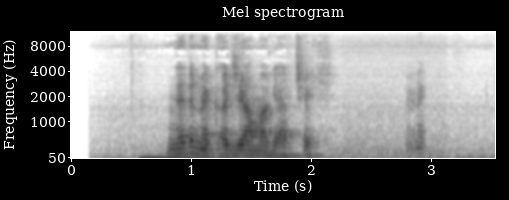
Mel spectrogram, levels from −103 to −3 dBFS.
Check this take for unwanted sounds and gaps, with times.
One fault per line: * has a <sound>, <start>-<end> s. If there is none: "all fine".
* has a laugh, 2.8-3.0 s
